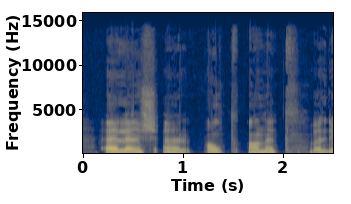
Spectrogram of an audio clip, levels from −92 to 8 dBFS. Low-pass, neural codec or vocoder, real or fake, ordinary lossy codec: 14.4 kHz; none; real; AAC, 48 kbps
